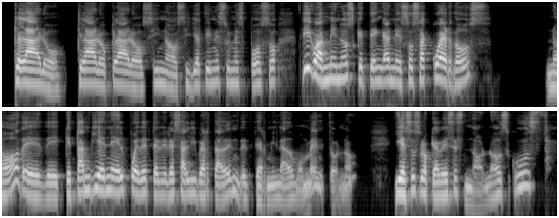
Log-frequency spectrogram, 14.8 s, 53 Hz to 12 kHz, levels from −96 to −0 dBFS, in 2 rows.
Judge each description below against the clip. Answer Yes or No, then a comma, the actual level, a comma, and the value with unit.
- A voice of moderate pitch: Yes, medium, 180 Hz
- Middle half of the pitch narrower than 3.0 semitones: No, average, 4.4 semitones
